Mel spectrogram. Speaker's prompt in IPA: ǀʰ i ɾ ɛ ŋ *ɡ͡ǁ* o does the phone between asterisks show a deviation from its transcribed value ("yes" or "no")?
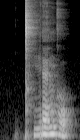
yes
